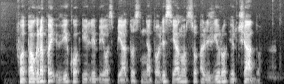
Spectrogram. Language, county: Lithuanian, Kaunas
